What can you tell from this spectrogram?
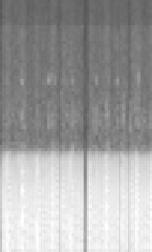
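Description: Near silence: only a very faint hiss.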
